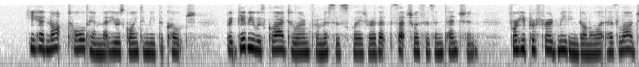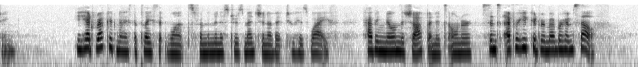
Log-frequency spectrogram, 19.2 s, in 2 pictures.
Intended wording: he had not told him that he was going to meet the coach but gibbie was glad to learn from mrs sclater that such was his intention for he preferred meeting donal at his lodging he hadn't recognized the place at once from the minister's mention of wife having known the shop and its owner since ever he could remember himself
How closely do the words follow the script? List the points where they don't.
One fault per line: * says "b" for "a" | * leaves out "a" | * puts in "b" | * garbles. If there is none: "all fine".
* says "had" for "hadn't"
* puts in "it to his"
